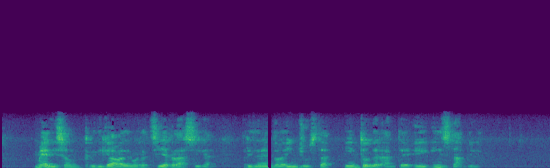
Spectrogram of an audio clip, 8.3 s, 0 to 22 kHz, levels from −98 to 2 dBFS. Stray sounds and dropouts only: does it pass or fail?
fail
